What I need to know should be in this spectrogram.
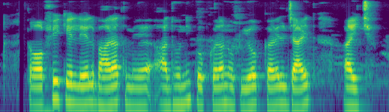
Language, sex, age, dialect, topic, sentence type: Maithili, male, 18-24, Southern/Standard, agriculture, statement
